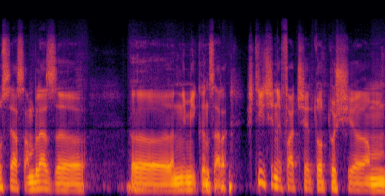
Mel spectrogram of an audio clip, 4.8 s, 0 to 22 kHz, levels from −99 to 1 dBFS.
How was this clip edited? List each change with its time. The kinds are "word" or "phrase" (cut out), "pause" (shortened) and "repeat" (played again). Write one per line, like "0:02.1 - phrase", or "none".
none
